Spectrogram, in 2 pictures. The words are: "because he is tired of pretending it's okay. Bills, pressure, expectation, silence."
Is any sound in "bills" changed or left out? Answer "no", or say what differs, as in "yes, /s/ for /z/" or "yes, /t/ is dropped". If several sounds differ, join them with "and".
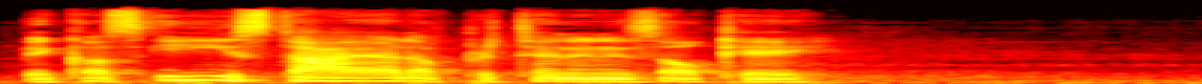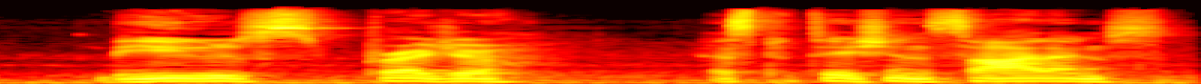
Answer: yes, /l/ is dropped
